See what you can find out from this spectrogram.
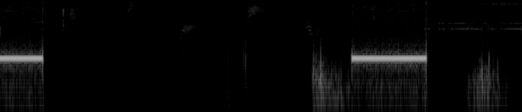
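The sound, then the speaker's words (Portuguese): Telephone ringing tone on a call line: two long, steady beeps at one pitch, the first cut off at the start and the second about a second long, with faint rustles and brief low murmurs in the gaps. “Aí, pode atender que sou eu.”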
